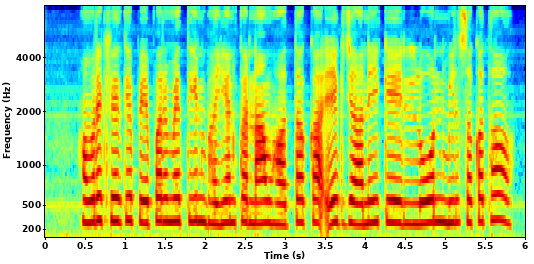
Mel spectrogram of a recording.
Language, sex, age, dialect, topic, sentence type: Bhojpuri, female, 18-24, Western, banking, question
